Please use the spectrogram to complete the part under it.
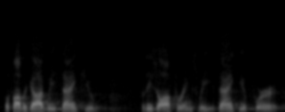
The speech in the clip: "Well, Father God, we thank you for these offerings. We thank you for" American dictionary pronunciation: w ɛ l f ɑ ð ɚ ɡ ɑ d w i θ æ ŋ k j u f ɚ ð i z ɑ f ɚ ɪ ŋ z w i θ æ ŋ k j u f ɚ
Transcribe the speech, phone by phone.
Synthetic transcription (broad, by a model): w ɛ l f ɑ ð ɚ ɡ ɑ d w i θ æ ŋ k j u f ɚ ð i z ɑ f ɚ ɪ ŋ z w i θ æ ŋ k j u f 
